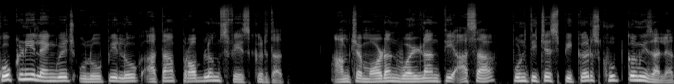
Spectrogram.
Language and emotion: Goan Konkani, neutral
